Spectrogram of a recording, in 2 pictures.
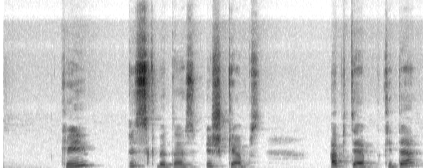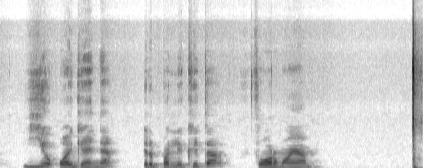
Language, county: Lithuanian, Vilnius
